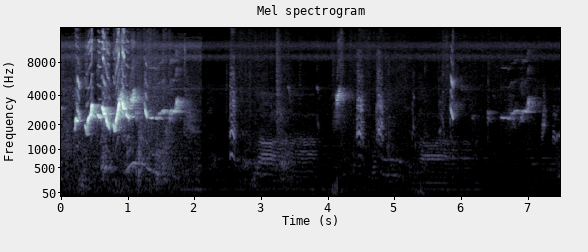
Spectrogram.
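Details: Black-crested bulbul song, used as a lure to call birds: a loud, bubbly run of warbled whistles lasting about two seconds, then sparse short chirps and faint notes in quiet.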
